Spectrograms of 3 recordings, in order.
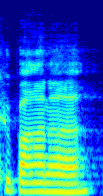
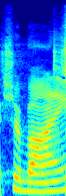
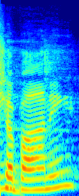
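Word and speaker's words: Chobani: And then I had some flavor that I added and just my my Kubana, is that how you say it? Shabbani. Chabani.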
